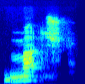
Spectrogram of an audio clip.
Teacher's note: Match, now you might be a little bit of an emphasis on the T here, match, because you are putting the T slightly before the CH sound, match. It isn't just match, match.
